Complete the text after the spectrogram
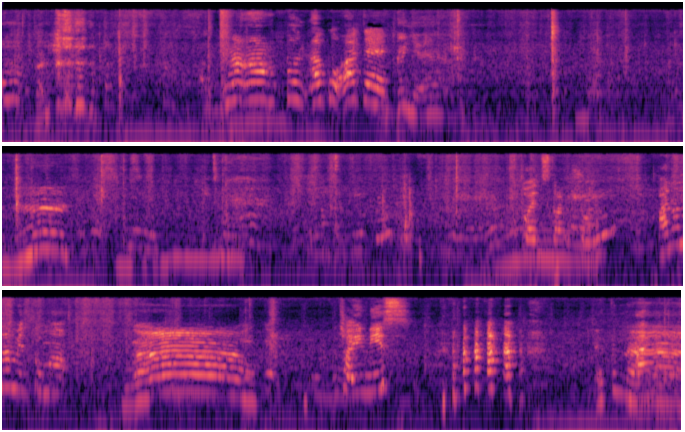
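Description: A young girl speaks with excitement.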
